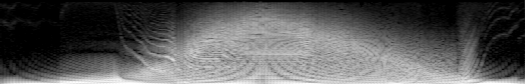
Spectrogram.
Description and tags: Sounds from an analog sound device called 'The Benjolin' a DIY project by Rob Hordijk and Joker Nies. Sometimes recorded in addition with effects coming from a Korg Kaoss Pad.
analog, benjolin, circuit, electronic, hardware, noise, sound, synth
